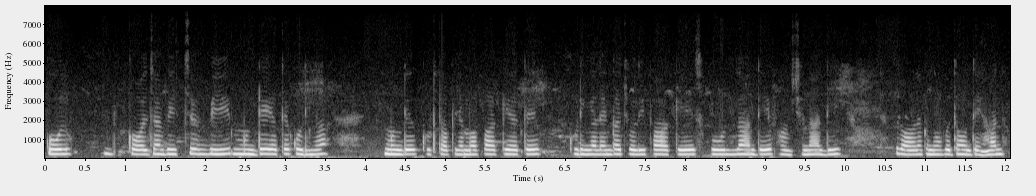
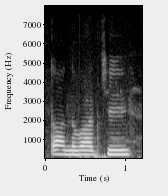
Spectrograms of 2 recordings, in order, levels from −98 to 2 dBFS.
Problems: constant background noise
